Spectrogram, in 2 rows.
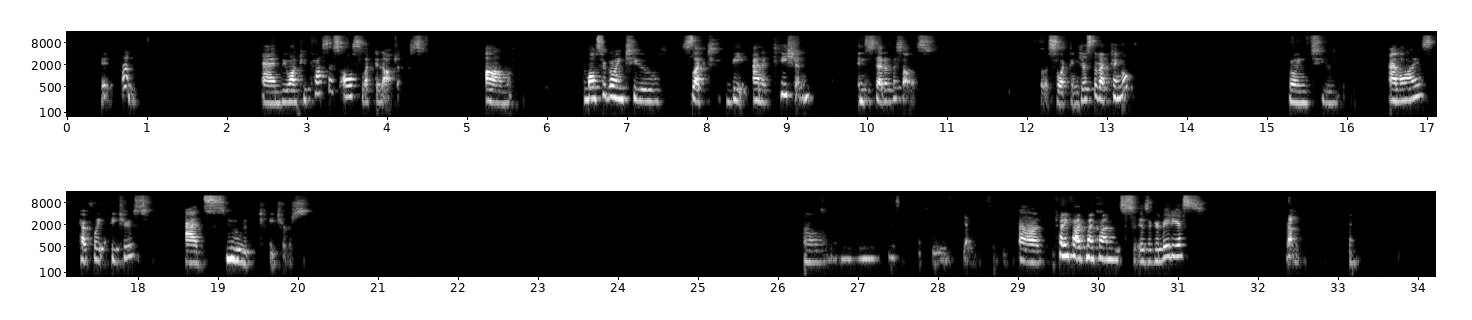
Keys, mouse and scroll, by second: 1.0 click, 4.3 click, 5.9-20.5 drag, 32.3-34.2 drag.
